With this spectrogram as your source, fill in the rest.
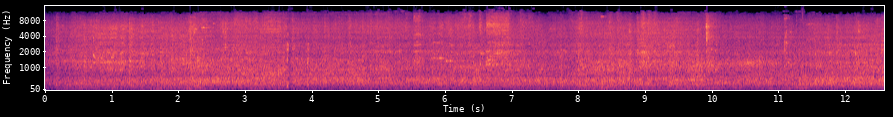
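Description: A slow-moving CSX freight train rolls past on the rails in a steady, loud, close rumble with faint clickety-clack of wheels over joints and occasional light squeals, lasting throughout without talk.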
